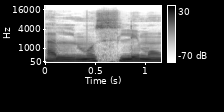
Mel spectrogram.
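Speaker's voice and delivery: slow chanted reading; recited word. Shown as a demonstration. Teacher recites the joined word for students, slow chant. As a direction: read it out like Quran recitation. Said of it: "spelled then recited".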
